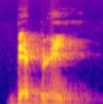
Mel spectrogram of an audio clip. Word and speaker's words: debris: word now debris debris d b r i s debris yes he's silent here the meaning for the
